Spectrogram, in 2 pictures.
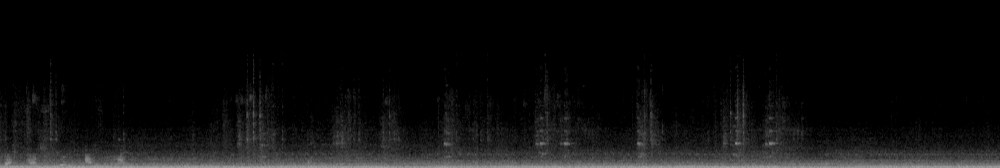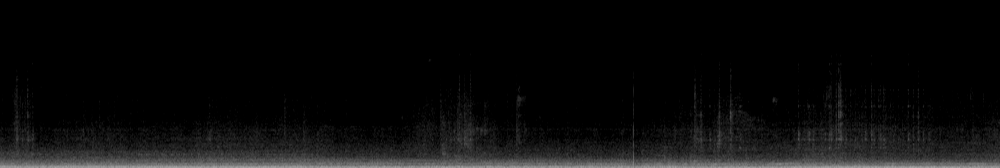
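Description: Rattles and clicks sound from the bus interior as it moves.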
